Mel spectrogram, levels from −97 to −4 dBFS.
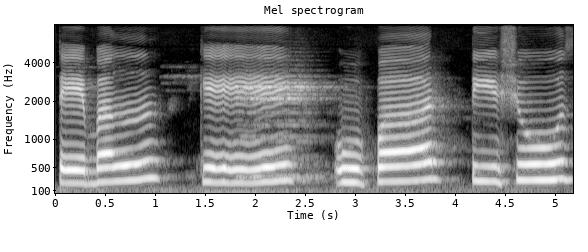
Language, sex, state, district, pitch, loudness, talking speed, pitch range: Hindi, female, Punjab, Fazilka, 265 Hz, -11 LUFS, 60 wpm, 245-285 Hz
